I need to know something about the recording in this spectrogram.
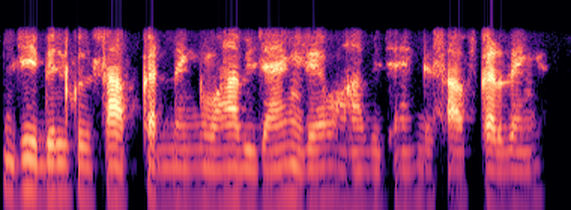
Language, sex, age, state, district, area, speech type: Urdu, male, 18-30, Bihar, Khagaria, rural, conversation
